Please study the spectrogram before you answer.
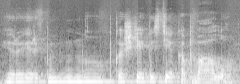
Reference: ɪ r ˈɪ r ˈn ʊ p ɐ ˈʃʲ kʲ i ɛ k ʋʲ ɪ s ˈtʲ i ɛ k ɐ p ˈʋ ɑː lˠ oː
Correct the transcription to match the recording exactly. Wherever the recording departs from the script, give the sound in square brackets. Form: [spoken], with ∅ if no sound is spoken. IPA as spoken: ɪ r ˈɪ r ˈn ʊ [k] ɐ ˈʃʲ kʲ i ɛ k ʋʲ ɪ s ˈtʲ i ɛ k ɐ p ˈʋ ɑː lˠ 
